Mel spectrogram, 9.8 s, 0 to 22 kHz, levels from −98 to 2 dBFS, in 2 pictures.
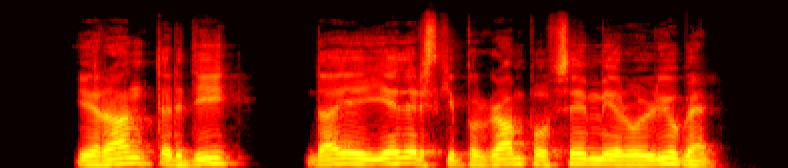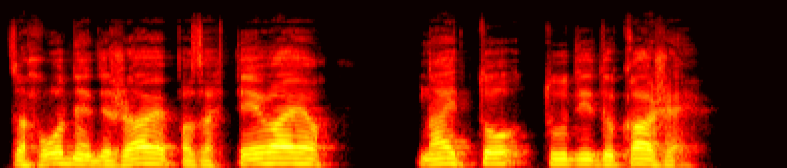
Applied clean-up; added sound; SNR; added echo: neural mask model Resemble Enhance denoiser.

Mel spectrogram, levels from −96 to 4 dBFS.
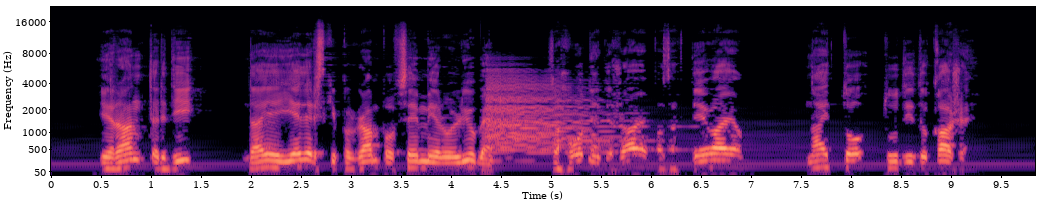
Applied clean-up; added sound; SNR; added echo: classical method spectral subtraction.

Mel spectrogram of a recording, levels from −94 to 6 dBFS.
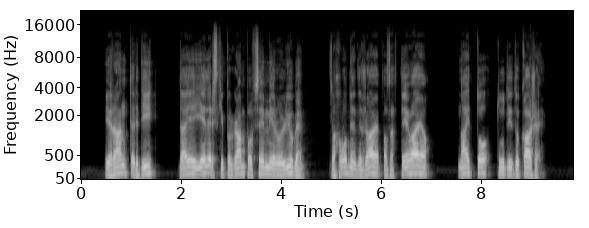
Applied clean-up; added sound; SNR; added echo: neural mask model DeepFilterNet 3.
